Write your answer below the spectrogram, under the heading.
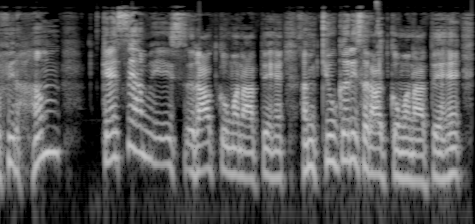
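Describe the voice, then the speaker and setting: A man speaks at a high pitch that swings very widely. The sound is dry and close, with no echo. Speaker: Islamic scholar giving a religious talk. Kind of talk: Islamic sermon (bayan) to camera.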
